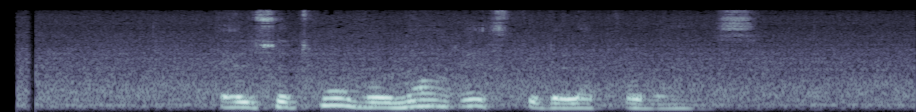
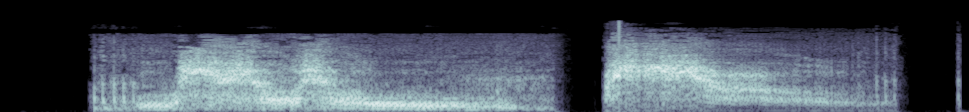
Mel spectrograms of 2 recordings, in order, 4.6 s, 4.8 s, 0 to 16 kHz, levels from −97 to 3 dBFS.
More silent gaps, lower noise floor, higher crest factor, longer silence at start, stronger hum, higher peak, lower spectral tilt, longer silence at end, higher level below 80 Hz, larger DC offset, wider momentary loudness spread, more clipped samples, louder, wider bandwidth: neither; about the same, -39 dBFS vs -36 dBFS; about the same, 16 dB vs 14 dB; second, 0.1 s vs 0.45 s; neither; second, -4 dBFS vs 0 dBFS; about the same, -6 dB/octave vs -6 dB/octave; second, 0 s vs 0.35 s; second, -72 dBFS vs -44 dBFS; neither; first, 22 LU vs 18 LU; neither; second, -19 LUFS vs -11 LUFS; first, 11.5 kHz vs 8 kHz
